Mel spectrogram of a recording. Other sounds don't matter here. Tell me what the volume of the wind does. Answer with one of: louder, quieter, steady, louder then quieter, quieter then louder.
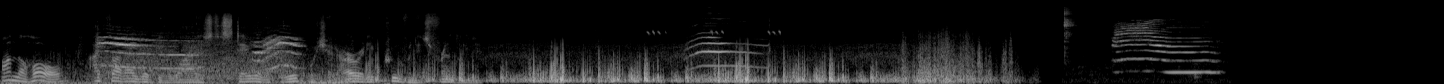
louder.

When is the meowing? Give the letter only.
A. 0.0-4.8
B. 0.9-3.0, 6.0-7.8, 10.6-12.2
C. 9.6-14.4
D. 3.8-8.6
B.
